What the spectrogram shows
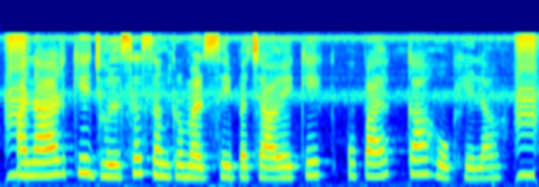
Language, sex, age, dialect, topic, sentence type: Bhojpuri, female, 18-24, Western, agriculture, question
